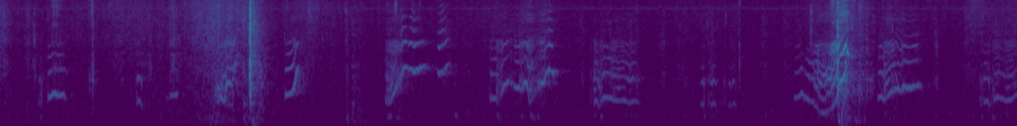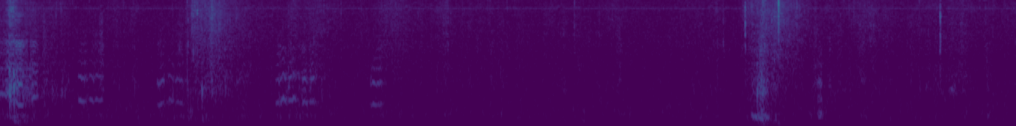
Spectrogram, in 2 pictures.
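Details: Guinea pig (Cavia porcellus), squeaks.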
